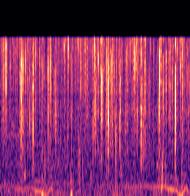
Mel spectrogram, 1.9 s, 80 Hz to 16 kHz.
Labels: {"label": "biophony, cascading saw", "recorder": "SoundTrap 600 or HydroMoth"}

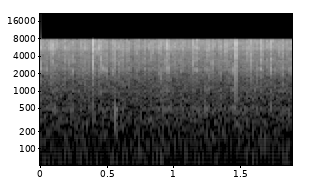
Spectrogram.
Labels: {"label": "ambient", "recorder": "HydroMoth"}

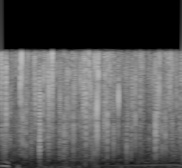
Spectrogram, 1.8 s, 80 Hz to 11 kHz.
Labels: {"label": "biophony, cascading saw", "recorder": "SoundTrap 600 or HydroMoth"}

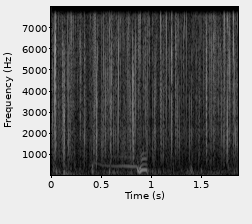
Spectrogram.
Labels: {"label": "biophony, cascading saw", "recorder": "SoundTrap 600 or HydroMoth"}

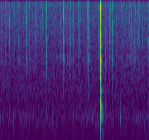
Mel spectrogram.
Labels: {"label": "ambient", "recorder": "HydroMoth"}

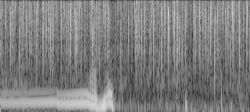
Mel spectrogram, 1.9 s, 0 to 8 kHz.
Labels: {"label": "biophony, cascading saw", "recorder": "SoundTrap 600 or HydroMoth"}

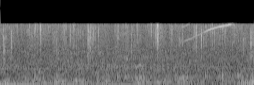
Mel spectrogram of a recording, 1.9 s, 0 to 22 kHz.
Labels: {"label": "biophony, dolphin", "recorder": "SoundTrap 500"}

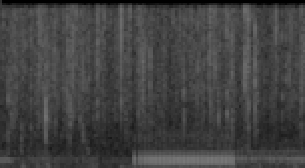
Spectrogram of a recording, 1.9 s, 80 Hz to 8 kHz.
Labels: {"label": "biophony, croak", "recorder": "SoundTrap 500"}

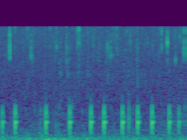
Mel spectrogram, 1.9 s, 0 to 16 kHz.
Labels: {"label": "biophony, knock croak", "recorder": "SoundTrap 300"}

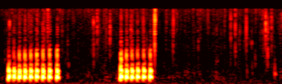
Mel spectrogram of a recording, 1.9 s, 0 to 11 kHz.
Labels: {"label": "biophony, damselfish", "recorder": "SoundTrap 600 or HydroMoth"}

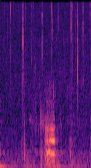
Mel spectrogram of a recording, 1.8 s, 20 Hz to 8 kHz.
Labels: {"label": "biophony, low growl", "recorder": "SoundTrap 300"}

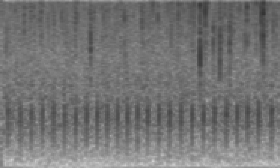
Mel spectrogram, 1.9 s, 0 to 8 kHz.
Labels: {"label": "biophony, rattle", "recorder": "SoundTrap 500"}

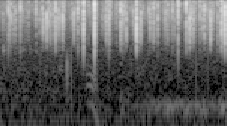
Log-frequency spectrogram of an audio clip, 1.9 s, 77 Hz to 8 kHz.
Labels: {"label": "biophony", "recorder": "SoundTrap 300"}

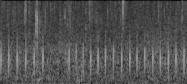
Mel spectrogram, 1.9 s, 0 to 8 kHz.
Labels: {"label": "biophony, rattle", "recorder": "SoundTrap 500"}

